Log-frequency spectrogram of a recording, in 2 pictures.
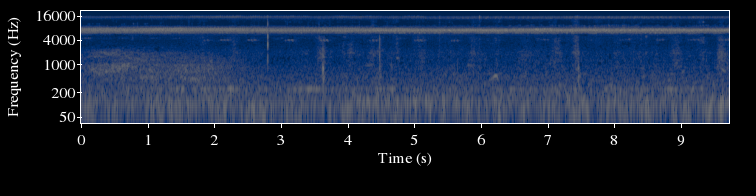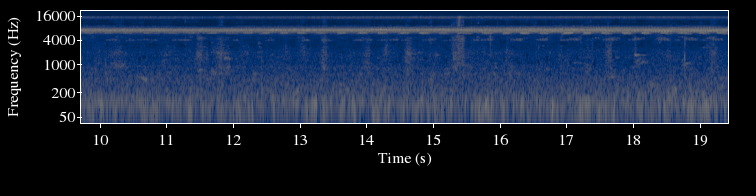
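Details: Crickets chirping up close in Dobbs Ferry, New York, on August 1, 2014: a dense, continuous high-pitched shrill drone that holds steady throughout, with faint scattered clicks and a low background hum.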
